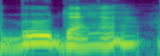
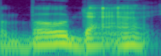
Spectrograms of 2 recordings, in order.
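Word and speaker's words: bodhrán: It's spelled peculiarly and pronounced even more peculiarly. It's spelled B-O-D-H-R-A-N. And I looked it up on Wikipedia, and it's pronounced boudin or bowden. Either way is correct.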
